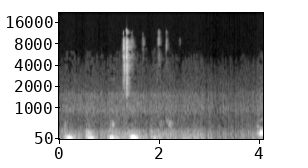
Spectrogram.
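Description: A solid orange bar of hand soap, held in the hand, is scored in diagonal grooves with a small thin metal blade, scratching and cutting into it. Soft low thuds and faint scraping are heard, with one sharp, bright click partway through. A quiet low rumble closes the clip.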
